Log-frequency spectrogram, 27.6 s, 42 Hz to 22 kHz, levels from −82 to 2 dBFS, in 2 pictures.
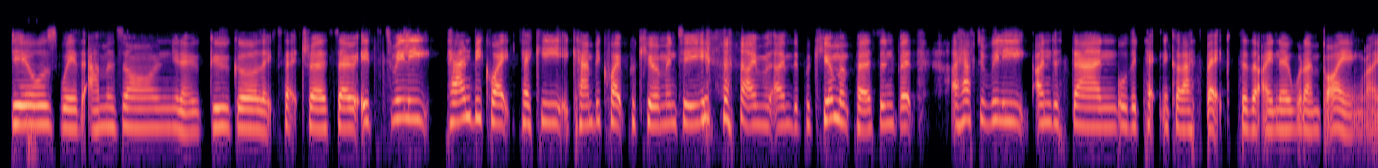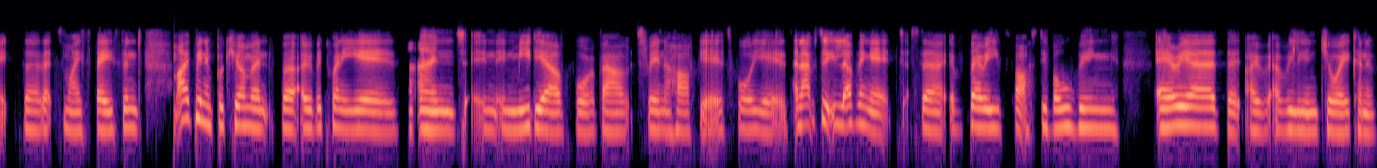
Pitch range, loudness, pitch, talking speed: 180-220 Hz, -19 LUFS, 195 Hz, 190 wpm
